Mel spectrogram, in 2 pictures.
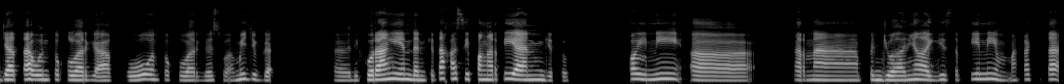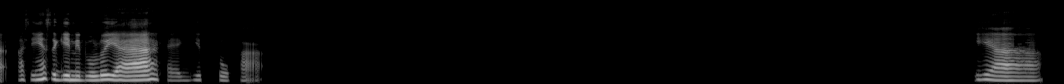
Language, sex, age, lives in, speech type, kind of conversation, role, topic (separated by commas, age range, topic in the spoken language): Indonesian, female, 30-34, Indonesia, conversation, podcast, guest, Bagaimana cara menegaskan batas soal bantuan keuangan untuk keluarga tanpa menimbulkan ketegangan?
